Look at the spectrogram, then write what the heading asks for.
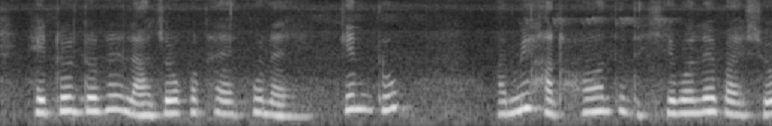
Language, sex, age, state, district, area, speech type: Assamese, female, 45-60, Assam, Nagaon, rural, spontaneous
